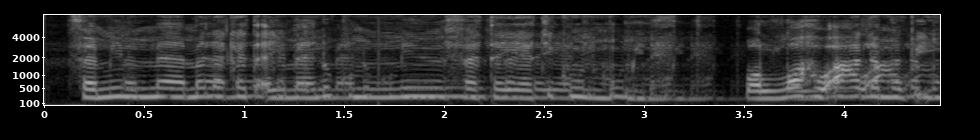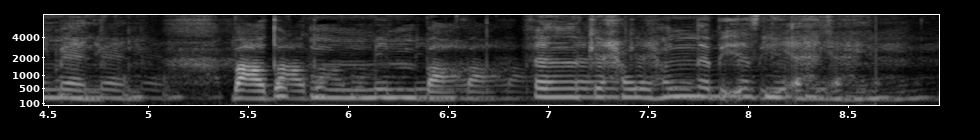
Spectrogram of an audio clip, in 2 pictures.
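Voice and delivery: slow, measured chanted recitation; Quran recitation. Acted. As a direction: intone the verse slowly with drawn-out syllables. (تلاوة قرآنية مرتلة)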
